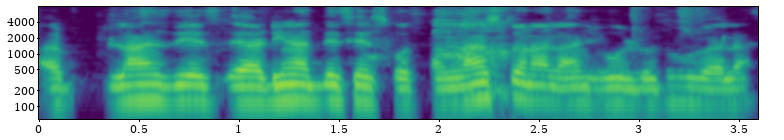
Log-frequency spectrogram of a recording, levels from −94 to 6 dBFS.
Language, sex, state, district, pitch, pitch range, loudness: Bengali, male, West Bengal, Paschim Medinipur, 120 Hz, 115-130 Hz, -18 LUFS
